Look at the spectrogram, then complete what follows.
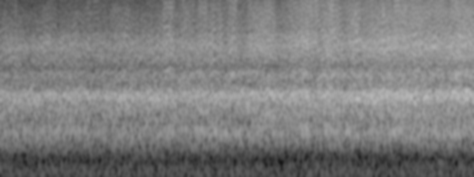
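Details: Before the final flyout at Bosque del Apache, New Mexico, thousands of newly arrived snow geese join the resting flock on a freezing pre-dawn morning. Dense honking builds slightly louder, with higher yelping calls rising above the roar toward the end.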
